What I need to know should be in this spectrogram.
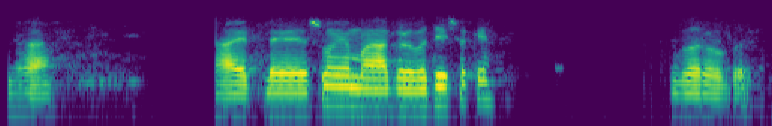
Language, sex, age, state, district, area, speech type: Gujarati, male, 18-30, Gujarat, Rajkot, rural, conversation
